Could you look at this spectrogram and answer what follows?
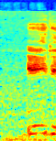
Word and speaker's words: EDI: a door why are you named Ed Ed is the phonetic pronunciation of Eed that is an acronym for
